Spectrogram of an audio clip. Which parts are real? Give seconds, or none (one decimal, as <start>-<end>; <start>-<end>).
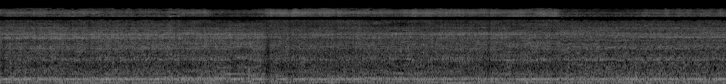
1.0-1.8; 5.6-7.3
